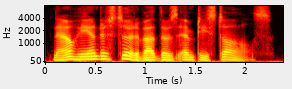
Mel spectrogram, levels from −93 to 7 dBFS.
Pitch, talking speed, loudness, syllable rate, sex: 125 Hz, 175 wpm, -16 LUFS, 5.6 syllables/s, male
